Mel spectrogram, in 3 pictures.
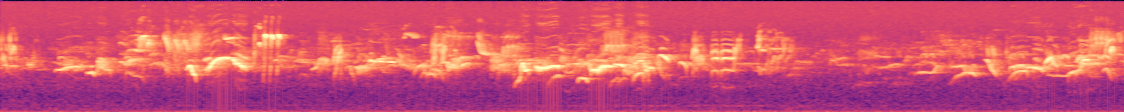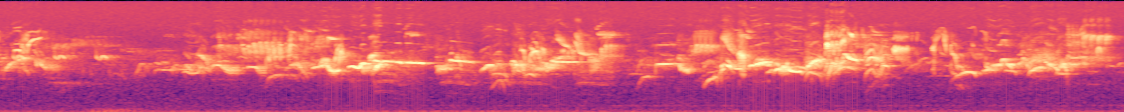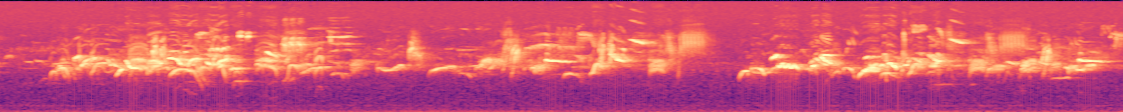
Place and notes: Chapel Fields, Helperthorpe, Malton, UK - early morning blackbirds ...
Early morning blackbirds ... binaural dummy head on the garden waste bin ... calls ... song ... from robin ... carrion crow ... pheasant ... background noise ...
